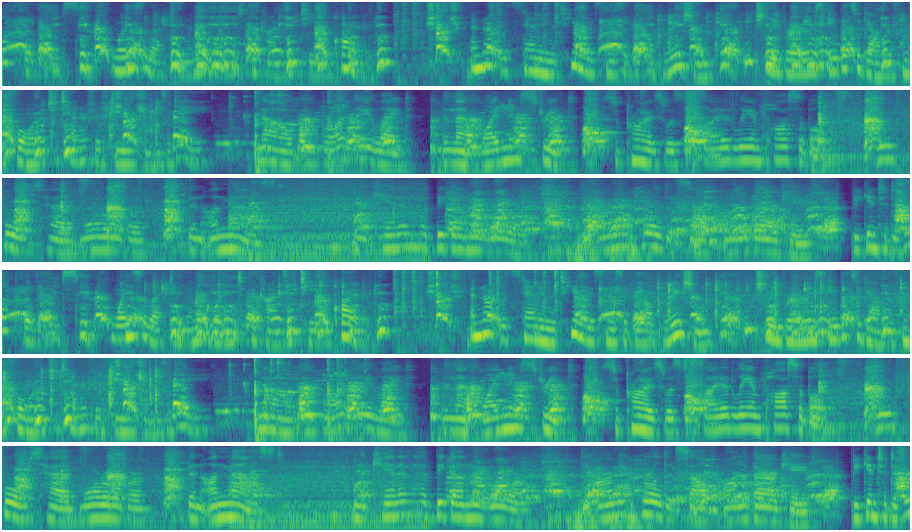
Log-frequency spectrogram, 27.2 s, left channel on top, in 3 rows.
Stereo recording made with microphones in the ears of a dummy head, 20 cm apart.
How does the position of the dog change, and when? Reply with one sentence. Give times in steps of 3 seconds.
In this clip you hear the dog on the left from 0 s, in the centre from 9 s and on the left from 15 s.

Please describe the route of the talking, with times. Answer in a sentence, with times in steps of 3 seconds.
You can hear the talking on the right from 0 s, in the centre from 6 s, on the left from 9 s and on the right from 15 s.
